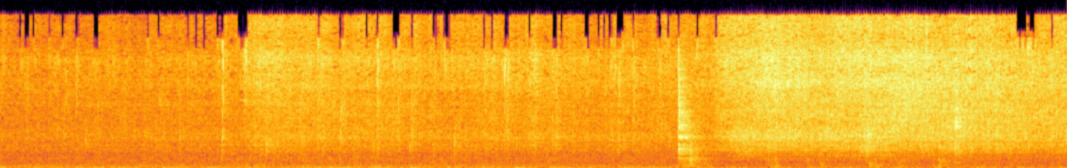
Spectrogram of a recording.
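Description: Onion and tomato fry in a pan, a steady close sizzle with scraping stirs, and a sharp burst of stronger hissing partway through as more goes in.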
